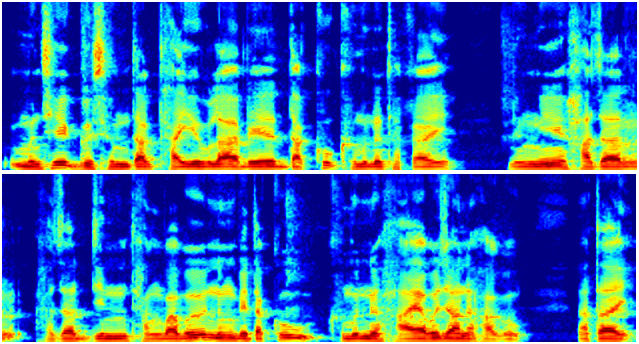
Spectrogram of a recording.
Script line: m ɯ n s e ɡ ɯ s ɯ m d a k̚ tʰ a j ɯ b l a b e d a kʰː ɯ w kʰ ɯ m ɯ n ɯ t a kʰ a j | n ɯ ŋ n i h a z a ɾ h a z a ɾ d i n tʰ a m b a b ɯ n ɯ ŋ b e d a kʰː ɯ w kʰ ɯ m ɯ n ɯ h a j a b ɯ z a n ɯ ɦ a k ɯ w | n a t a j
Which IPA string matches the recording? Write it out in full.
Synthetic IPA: m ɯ n s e ɡ ɯ s ɯ m d a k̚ tʰ a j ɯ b l a b e d a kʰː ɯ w kʰ ɯ m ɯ n ɯ tʰ a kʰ a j | n ɯ ŋ n i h a z a ɾ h a z a ɾ d i n tʰ a ŋ b a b ɯ n ɯ ŋ b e d a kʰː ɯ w kʰ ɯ m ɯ n ɯ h a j a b ɯ z a n ɯ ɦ a ɡ ɯ w | n a t a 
